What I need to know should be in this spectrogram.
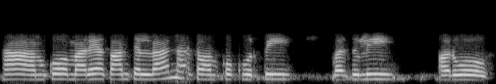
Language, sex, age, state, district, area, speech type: Hindi, female, 60+, Uttar Pradesh, Sitapur, rural, conversation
